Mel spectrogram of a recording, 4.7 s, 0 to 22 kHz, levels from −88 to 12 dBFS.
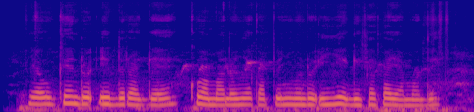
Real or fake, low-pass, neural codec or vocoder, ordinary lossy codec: fake; none; vocoder, 44.1 kHz, 128 mel bands, Pupu-Vocoder; none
